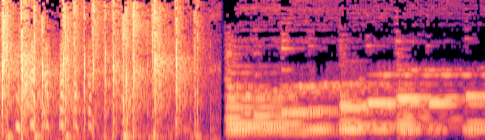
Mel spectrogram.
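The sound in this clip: Children clapping for themselves during a kids' quiz segment, a quick, uneven patter of many hand claps lasting about two seconds before it cuts off and bright, melodic music takes over.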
